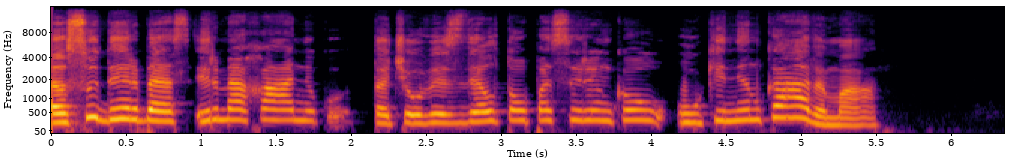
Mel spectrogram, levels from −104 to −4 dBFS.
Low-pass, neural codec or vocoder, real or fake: 14.4 kHz; vocoder, 44.1 kHz, 128 mel bands every 256 samples, BigVGAN v2; fake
